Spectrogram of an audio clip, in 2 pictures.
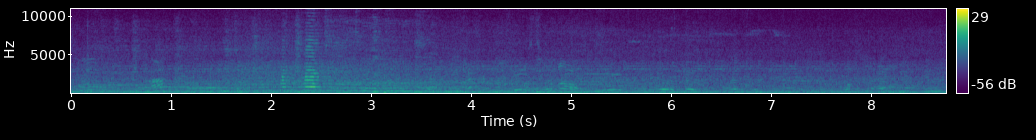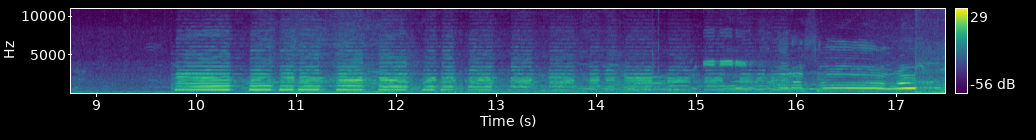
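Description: Street noise of a slow-moving line of cars with voices, then, about ten seconds in, car horns honking loudly in repeated short blasts, several horns at once, as celebratory honking.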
